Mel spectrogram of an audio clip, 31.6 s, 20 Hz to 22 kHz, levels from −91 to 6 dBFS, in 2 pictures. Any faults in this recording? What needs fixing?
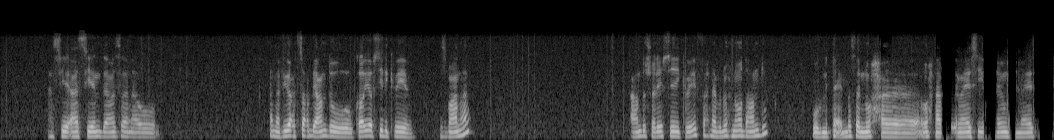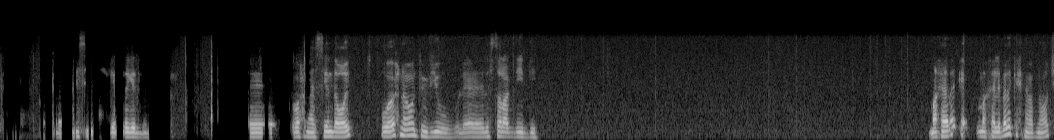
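Speech suppressed in double talk is the main thing to fix. Between 14.11 and 15.70 s, 16.43 and 18.37 s, and 19.24 and 20.46 s, the talker's level keeps sinking, at worst by around 40 dB, in pieces adding up to roughly a second, a second and a half, and under a second. The likely cause is the echo canceller seeing both sides active, failing to tell near speech from loudspeaker echo, and pulling everything down. A canceller with better double-talk detection, or a headset, would prevent it.

The other side's voice is leaking through at 15.08 to 16.43 s, 18.37 to 19.01 s, and 20.35 to 20.64 s. A second voice sits under the talker, about 20 dB down in the first and last stretches and only about 10 dB down in the middle one. This likely comes from loudspeaker playback reaching the mic and surviving cancellation. Lower speaker volume, or a headset, would stop it.

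The background is gated by the echo canceller twice. The room sound drops about 25 dB from 15.98 to 16.12 s and about 34 dB from 18.65 to 18.82 s, for roughly 0.1 s and 0.15 s respectively, then comes straight back. During loudspeaker activity the canceller clamps the mic hard and then releases it. Gentler suppression with comfort noise would hide these holes. Separately, nothing is heard above 8 kHz, which matches the Opus call path's bandwidth and isn't a fault.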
